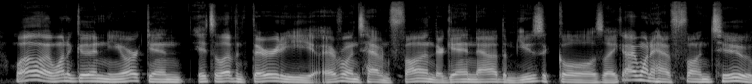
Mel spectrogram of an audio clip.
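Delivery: patronizing, dismissive, condescending complaining tone. Retelling a film scene where Susan talks to Kane: imitating Susan's condescending tone. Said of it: "how condescending she is to Kane".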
